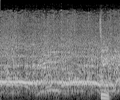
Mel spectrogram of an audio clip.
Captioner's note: cheering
